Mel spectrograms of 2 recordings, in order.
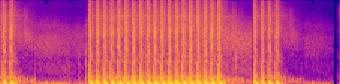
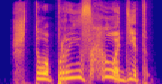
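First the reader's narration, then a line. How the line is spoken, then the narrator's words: Hoarse croak. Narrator (Russian): прохрипел я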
